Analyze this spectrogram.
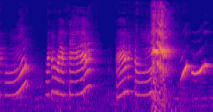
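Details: Rose-ringed parakeet, the ringneck green parrot, giving a run of harmonic, rising and falling calls, several drawn-out notes with short gaps, ending in a harsher burst and a final upward-sliding note.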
